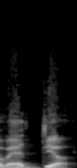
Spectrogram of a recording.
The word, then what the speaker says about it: वैद्य: अक्षर एक शब्द है वैद्य वैद्य इसे कुछ लोग वैध कहते हैं वैध जी को बुला लाओ वैद जी को बुला लाओ ऐसा बोलते हैं जबकि यह है वैद्य वैद्य इसी से बना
